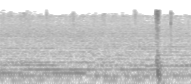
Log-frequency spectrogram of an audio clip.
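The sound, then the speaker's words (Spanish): A limousine door is opened as someone climbs in, marked by a single sharp click near the end over the car's steady low hum. “Un empleado le abre la puerta de una limusina y sube.”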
